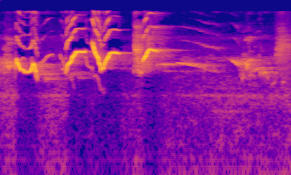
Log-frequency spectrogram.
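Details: Oriental magpie-robin song played as a lure to get a stressed, untrained bird singing quickly: loud clear whistles sweeping up and down, some V-shaped, in quick bursts, then softer trailing notes. A faint low hum runs underneath.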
